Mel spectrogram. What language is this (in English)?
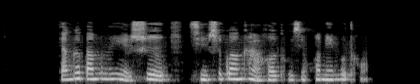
Chinese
